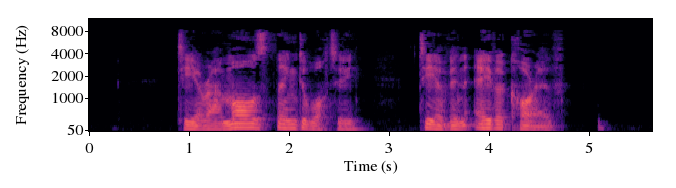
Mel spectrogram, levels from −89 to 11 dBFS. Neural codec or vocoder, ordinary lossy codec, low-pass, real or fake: none; MP3, 32 kbps; 10.8 kHz; real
